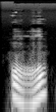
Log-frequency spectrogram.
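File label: "wu3", Chinese; Cours de Chinois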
